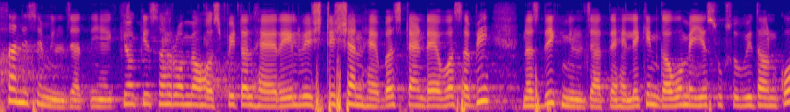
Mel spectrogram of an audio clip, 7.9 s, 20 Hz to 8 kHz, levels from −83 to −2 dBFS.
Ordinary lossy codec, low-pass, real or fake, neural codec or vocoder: none; 7.2 kHz; real; none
